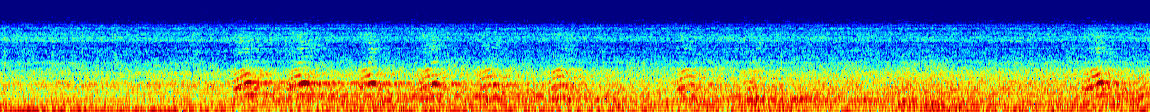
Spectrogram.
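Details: Chained outside all day in cold snowy weather, a dog gives a rapid run of about five distant barks, then falls quiet before another single bark, with a steady low background drone throughout.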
